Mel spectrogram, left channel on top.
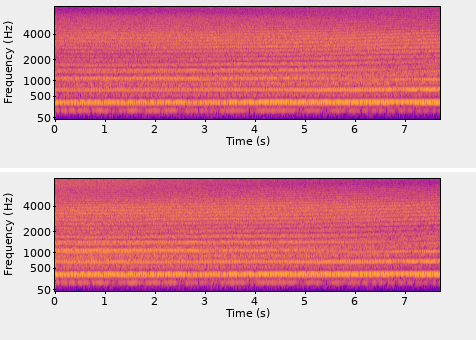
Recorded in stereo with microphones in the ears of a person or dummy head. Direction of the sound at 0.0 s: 20° right (ahead or behind).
